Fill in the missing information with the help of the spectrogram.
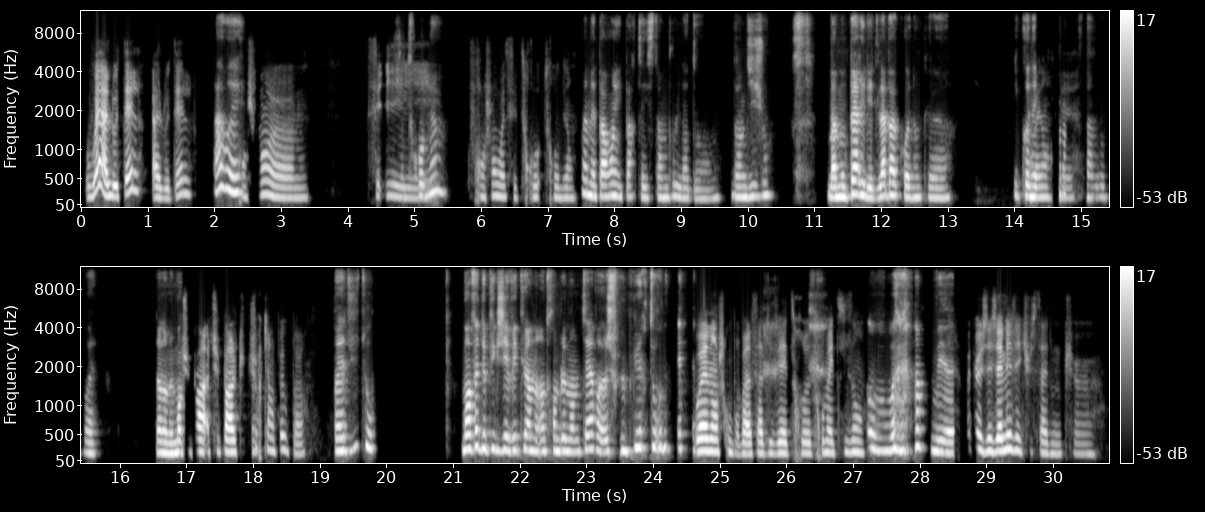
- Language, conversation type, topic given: French, unstructured, Quel objectif t’enthousiasme le plus en ce moment ?
- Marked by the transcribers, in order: static; distorted speech; unintelligible speech; tapping; laughing while speaking: "je veux plus y retourner"; laughing while speaking: "Voilà"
